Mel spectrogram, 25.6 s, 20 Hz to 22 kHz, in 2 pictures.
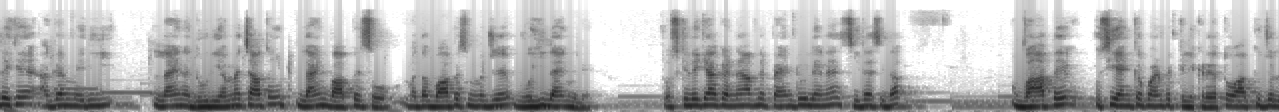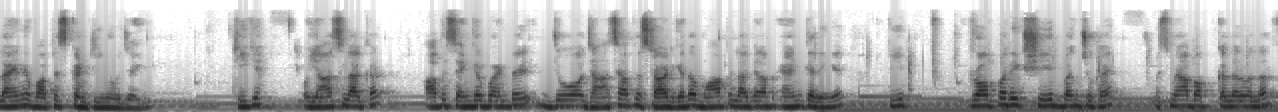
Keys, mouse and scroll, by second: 0.3 space, 0.5 click, 0.8-1.1 space, 6.6 click, 11.7 click, 12.6 alt+scroll down 1, 15.2 click, 18.3 alt+scroll up 1, 21.7 alt+Num_Lock, 21.7 alt+scroll up 1, 21.9 alt+scroll down 1, 22.2 space, 22.4 click, 22.9 alt+scroll up 1.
